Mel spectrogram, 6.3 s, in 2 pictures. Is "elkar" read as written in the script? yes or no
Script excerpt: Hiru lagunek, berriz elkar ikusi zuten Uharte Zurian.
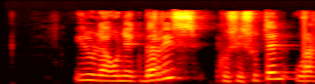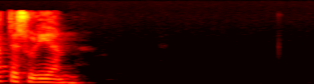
no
